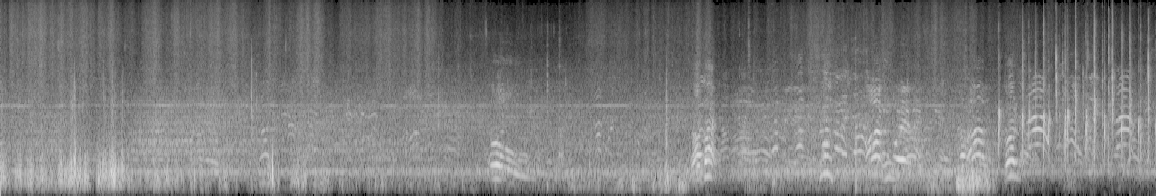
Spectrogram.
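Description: A football thumps as it is kicked.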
